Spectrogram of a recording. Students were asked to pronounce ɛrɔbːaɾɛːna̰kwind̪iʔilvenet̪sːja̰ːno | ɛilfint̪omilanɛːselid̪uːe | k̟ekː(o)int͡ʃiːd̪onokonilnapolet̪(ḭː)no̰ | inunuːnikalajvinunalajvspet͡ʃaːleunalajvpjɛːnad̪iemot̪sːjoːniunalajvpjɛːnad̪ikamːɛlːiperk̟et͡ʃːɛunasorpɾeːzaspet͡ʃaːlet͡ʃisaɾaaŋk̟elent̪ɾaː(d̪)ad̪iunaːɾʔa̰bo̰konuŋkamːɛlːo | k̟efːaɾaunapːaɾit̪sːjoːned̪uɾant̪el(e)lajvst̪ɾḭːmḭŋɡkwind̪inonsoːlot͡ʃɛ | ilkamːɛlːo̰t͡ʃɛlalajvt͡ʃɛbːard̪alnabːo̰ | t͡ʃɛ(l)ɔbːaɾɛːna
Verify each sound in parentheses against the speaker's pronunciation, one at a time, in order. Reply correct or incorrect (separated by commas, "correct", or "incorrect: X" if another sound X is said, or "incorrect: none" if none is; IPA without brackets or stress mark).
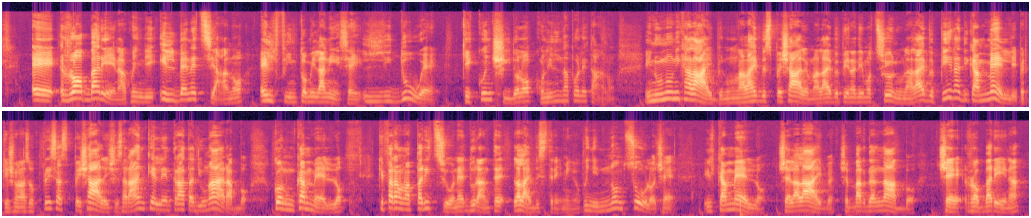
correct, incorrect: a̰ː, incorrect: t̪, incorrect: a, incorrect: r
